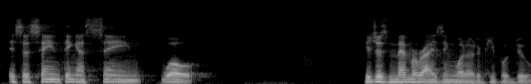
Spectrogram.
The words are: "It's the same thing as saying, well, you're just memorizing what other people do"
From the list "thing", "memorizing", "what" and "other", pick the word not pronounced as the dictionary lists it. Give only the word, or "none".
none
